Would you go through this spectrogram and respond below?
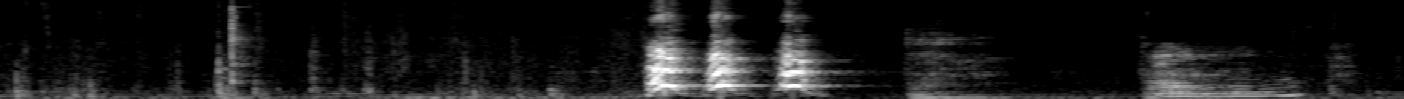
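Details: A fostered Greyhound cross dog indoors in a small room, helping make the bed. Three sharp, loud barks in quick succession come about three seconds in, followed by soft rustling and a short low voice-like sound from a person.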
